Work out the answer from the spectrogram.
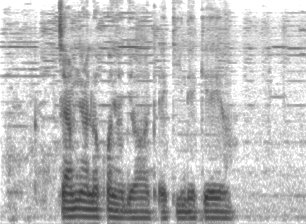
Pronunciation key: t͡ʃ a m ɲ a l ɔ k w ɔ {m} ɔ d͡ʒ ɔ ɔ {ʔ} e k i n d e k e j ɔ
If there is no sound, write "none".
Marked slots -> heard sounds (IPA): ɲ, t

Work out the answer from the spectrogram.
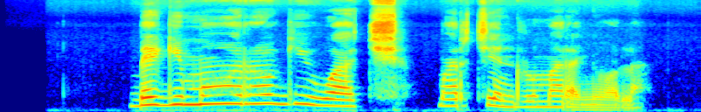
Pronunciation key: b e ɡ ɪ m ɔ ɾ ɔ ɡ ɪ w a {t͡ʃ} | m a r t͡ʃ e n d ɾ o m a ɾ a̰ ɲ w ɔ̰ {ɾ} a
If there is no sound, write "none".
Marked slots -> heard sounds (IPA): t͡ʃ, l

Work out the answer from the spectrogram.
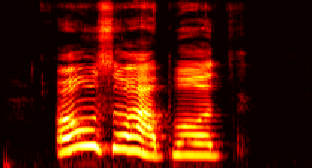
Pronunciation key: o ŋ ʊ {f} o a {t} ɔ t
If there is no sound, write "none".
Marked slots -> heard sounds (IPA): s, p

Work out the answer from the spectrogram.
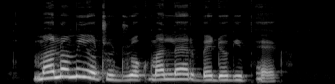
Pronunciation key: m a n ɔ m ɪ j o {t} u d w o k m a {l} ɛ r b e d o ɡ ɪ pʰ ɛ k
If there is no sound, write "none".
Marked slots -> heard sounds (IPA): t, l

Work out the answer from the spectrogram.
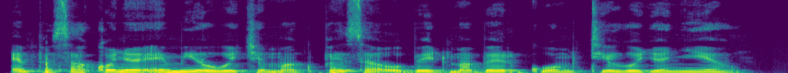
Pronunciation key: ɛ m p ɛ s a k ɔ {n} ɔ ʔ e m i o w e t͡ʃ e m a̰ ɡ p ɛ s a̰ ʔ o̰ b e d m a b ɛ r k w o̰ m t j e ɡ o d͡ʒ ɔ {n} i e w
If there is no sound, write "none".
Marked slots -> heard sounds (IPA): ɲ, ɲ

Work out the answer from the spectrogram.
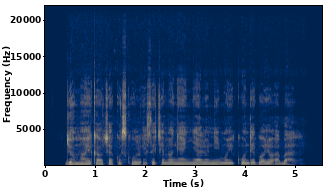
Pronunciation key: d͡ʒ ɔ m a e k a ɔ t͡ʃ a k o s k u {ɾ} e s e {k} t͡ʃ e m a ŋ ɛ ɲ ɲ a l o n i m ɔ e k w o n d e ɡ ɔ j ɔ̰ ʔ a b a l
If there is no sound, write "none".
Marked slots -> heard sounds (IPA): l, none

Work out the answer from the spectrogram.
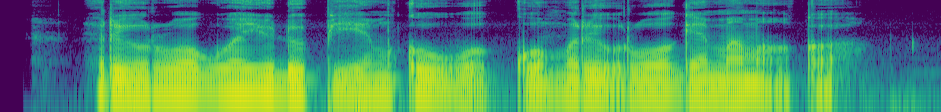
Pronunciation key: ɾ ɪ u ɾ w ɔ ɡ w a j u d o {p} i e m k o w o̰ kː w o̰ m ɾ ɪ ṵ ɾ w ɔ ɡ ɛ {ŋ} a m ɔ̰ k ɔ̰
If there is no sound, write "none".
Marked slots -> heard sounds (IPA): p, m

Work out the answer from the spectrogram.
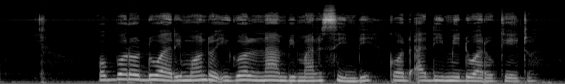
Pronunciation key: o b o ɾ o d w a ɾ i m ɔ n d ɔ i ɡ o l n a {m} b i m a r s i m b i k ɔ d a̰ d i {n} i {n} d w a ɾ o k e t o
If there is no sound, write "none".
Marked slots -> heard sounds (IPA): m, m, none

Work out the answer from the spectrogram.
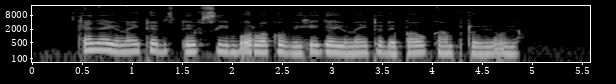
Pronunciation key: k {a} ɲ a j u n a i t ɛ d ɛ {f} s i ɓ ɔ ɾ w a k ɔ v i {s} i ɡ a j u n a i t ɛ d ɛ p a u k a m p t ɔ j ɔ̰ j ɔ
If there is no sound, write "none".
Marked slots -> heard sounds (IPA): ɛ, f, h

